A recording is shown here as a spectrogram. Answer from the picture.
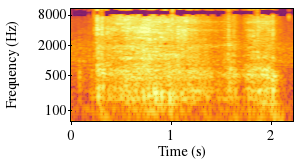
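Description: Scraping, rubbing handling noise as things are moved about on a tabletop beside a cardboard shipping box. It starts shortly after the beginning and stops near the end.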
